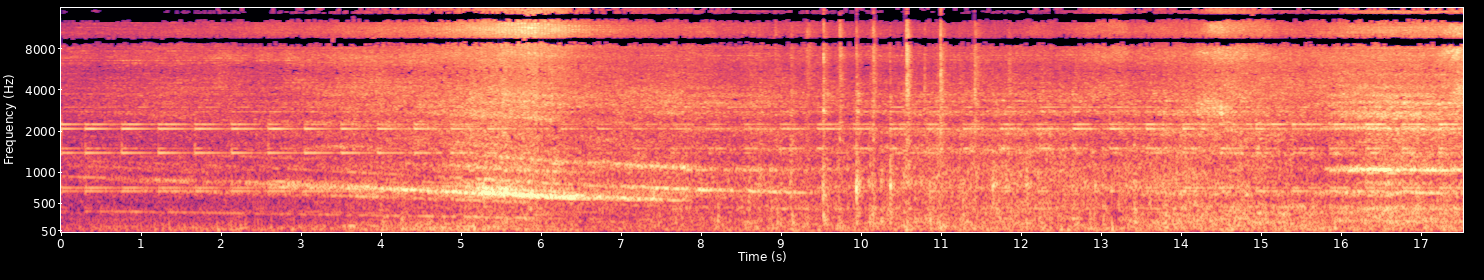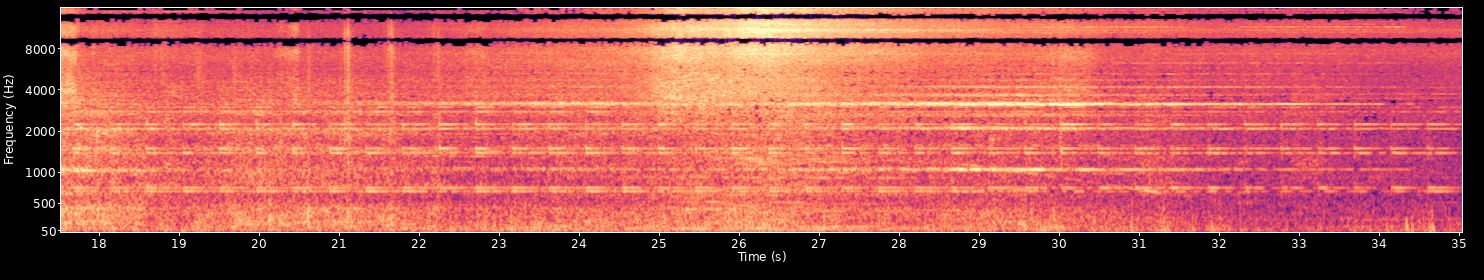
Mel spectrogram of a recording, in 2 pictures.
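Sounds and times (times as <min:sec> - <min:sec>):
train wheels rumbling on rail: 0:00.0 - 0:35.0
wheels clicking over rail joints: 0:08.0 - 0:16.2.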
